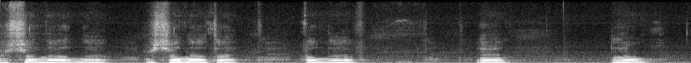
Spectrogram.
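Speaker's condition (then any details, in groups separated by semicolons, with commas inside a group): Lou Gehrig's disease; tracheostomy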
